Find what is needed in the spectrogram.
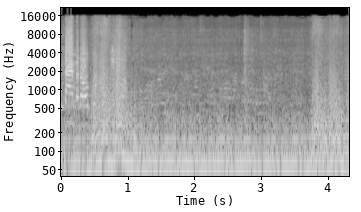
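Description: Motorcycle engine idling steadily with a deep, even rumble.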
